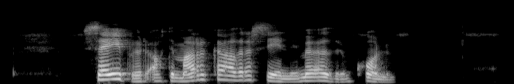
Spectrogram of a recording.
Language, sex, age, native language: Icelandic, female, 50-59, Icelandic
